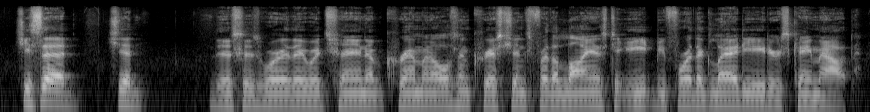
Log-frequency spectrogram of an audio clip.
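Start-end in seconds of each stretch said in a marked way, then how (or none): 2.1-8.5 low, flat, bored monotone in broken English. Retelling what a woman on her cell phone said, imitating bored monotone broken english. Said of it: "in her bored, monotone, broken English".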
